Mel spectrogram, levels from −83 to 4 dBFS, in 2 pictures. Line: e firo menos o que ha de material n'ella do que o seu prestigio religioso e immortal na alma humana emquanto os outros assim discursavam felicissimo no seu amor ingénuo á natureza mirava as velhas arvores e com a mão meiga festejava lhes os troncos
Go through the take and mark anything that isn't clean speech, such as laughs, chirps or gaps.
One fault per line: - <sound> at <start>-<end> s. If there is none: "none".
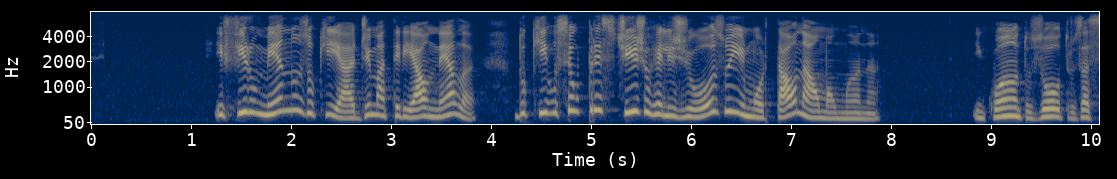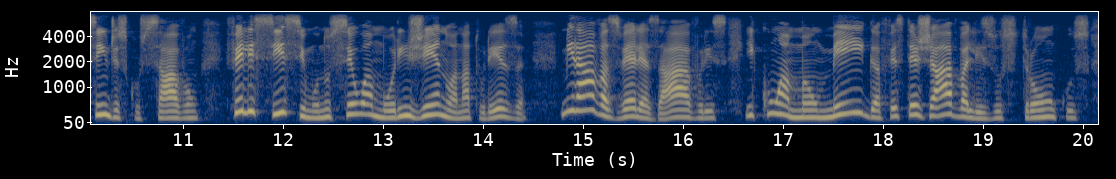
none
